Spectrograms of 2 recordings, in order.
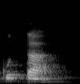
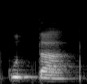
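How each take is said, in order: First: Said in the usual way. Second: कुत्ता said loud, leaning on the doubled त; stressed कुत्ता. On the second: Shown as a demonstration. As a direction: hit the double त in कुत्ता hard. (कुत्ता ज़ोर देकर, दोहरे त पर बल) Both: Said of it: "त, त".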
